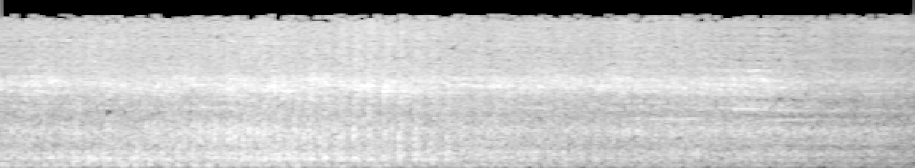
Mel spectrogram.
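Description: A fast train passing on the track. The wheel and rail noise grows louder to a peak about three seconds in, then fades away as the train recedes.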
